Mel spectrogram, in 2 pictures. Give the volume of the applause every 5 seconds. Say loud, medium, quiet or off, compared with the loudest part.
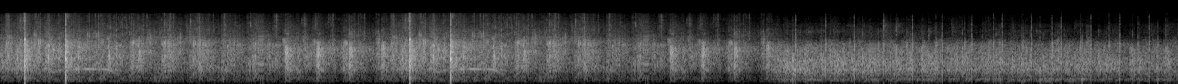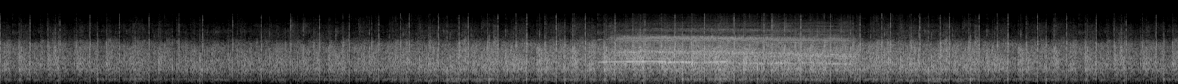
loud, loud, medium, loud, loud.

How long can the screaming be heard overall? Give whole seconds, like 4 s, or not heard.
3 s.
